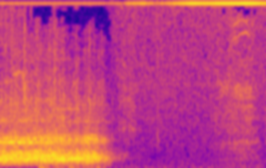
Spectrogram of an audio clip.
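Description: Ambient noise of a basketball game in an indoor sports hall, an even hubbub that cuts off suddenly under a second in, followed by near silence.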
